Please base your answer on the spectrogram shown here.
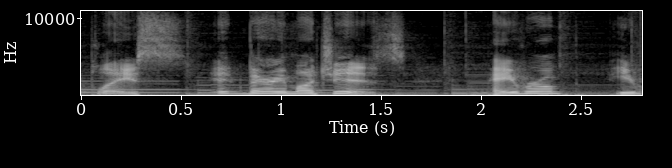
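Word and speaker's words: Pahrump: Payrump, I keep hearing people pronounce it Payrump, so that's what I'm gonna say, is a real city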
